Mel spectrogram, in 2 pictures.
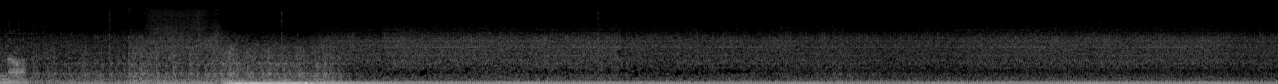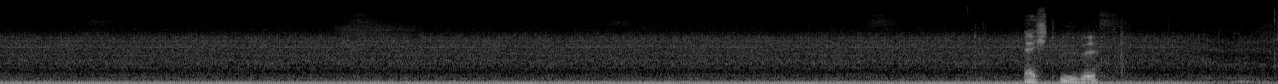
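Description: Excavator tracks clank and creak as the machine moves.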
